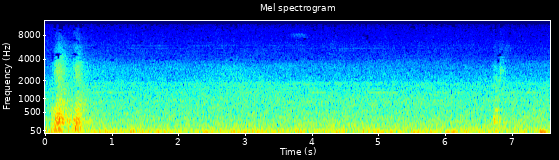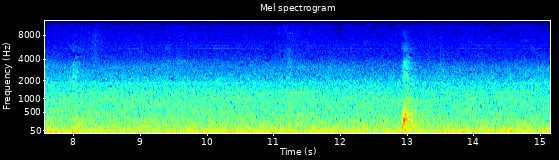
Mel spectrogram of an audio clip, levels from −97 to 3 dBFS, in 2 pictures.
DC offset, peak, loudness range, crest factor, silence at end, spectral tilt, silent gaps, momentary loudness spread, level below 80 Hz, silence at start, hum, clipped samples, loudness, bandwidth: under 0.1%; -8 dBFS; 3 LU; 24 dB; 0 s; -7.5 dB/octave; none; 10 LU; -36 dBFS; 0 s; none; under 0.1%; -35 LUFS; 10.5 kHz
